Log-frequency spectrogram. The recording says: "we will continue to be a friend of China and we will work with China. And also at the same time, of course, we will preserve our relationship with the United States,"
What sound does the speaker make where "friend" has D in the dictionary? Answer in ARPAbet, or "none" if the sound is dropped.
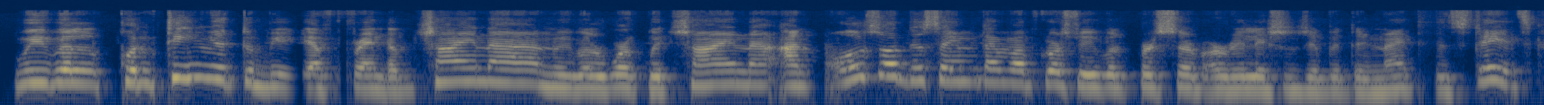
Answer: D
